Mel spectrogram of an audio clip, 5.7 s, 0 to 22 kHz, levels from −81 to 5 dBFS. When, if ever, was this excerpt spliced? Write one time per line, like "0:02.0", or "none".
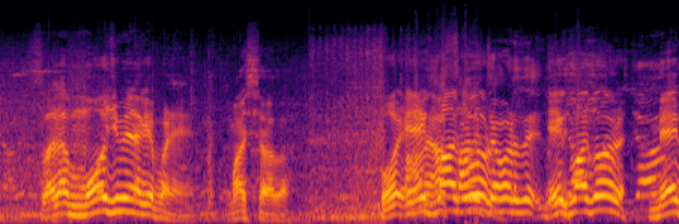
0:02.5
